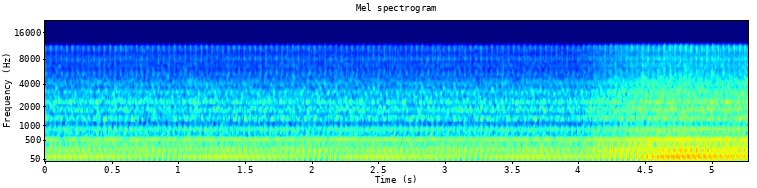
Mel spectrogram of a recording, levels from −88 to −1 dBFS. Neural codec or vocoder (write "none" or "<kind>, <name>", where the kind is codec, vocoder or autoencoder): none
